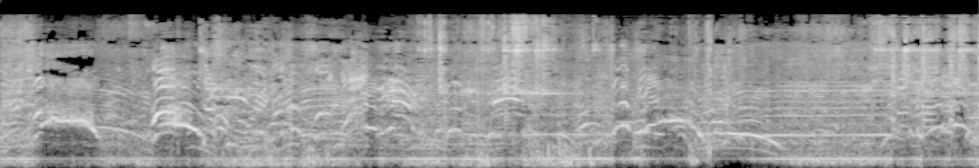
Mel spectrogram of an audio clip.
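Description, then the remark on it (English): A large protest crowd at night murmurs steadily, many overlapping voices blending into a dense, continuous hubbub with occasional louder calls rising above it, sustained at an even level throughout. “They have absolutely not right now, this crowd is probably the same size, if not bigger, uh, as last night.”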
